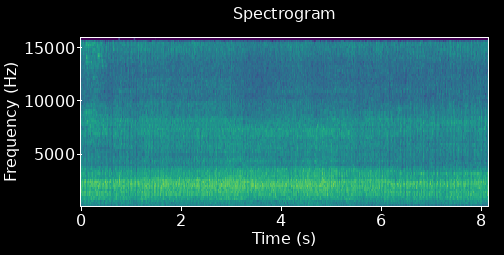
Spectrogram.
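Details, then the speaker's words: Yamaha Aerox scooter, noisy engine, reassembled with the CVT housing and primary pulley already checked: at idle a rapid, hard rattling knock that sounds like a slack cam chain, cam bearing or rocker arm, but is traced to worn connecting rod and crankshaft bearings. "Nanti setelah dipasang bisa teman-teman dengarkan kronologi suaranya seperti apa, biar teman-teman jadi tolak ukur bahwa suara seperti ini itu berpusat dari setang piston dan bearing kruk as."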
